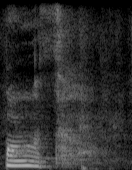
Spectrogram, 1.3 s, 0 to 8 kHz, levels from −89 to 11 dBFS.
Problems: constant background noise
